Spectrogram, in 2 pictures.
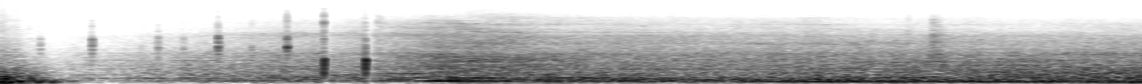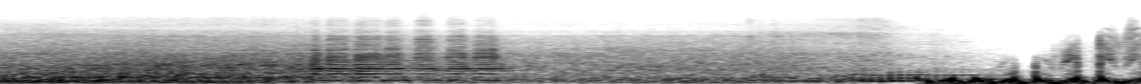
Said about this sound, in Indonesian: Nggak peduli sama kendaraan yang lalu lalang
